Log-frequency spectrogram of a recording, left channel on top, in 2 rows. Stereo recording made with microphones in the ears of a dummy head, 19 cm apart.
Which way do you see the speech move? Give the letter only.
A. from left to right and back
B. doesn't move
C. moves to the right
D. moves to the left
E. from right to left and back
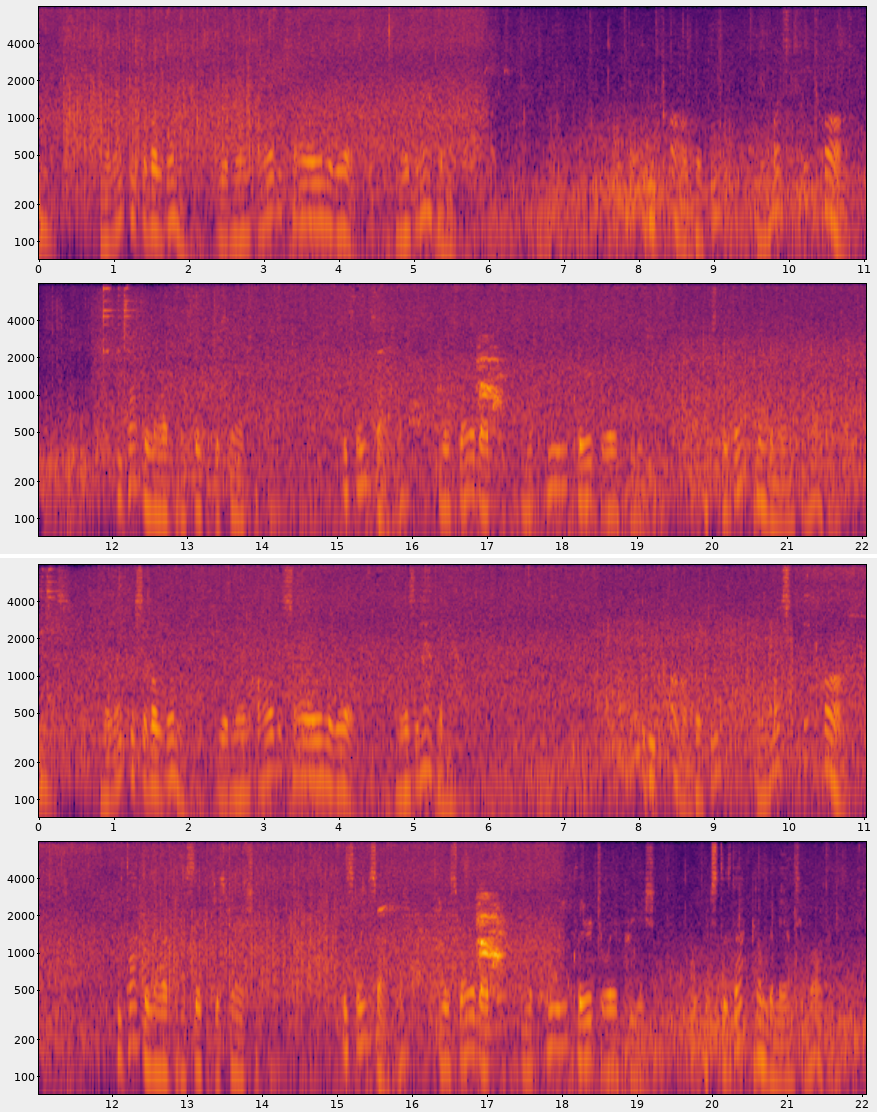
B.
